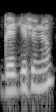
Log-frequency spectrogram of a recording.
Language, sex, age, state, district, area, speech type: Kashmiri, male, 18-30, Jammu and Kashmir, Shopian, rural, conversation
